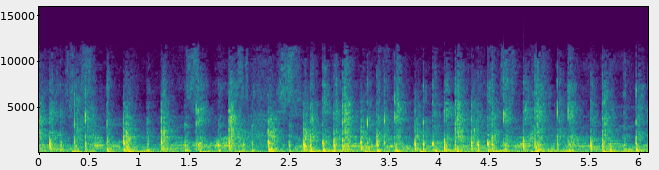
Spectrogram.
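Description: Tap dancing: tap shoes striking a hardwood floor in quick, rhythmic runs of sharp taps, over recorded music with a steady beat.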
